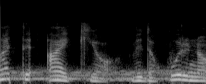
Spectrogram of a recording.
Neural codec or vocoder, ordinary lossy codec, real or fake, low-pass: none; Opus, 24 kbps; real; 7.2 kHz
